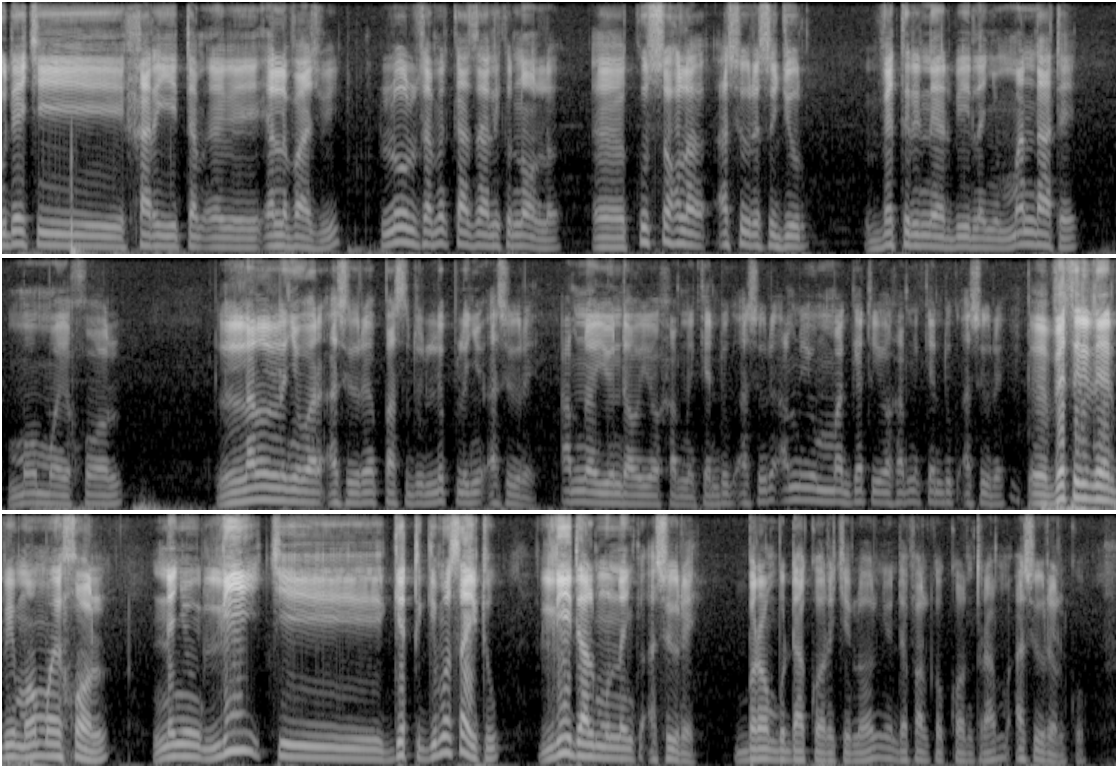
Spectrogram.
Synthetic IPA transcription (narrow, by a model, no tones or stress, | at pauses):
budɛcixɐɾjitɐmɛlvad͡ʒwilɔːlutɐmɛtkazalikɐnɔːlːɐ | kusɔxlɐɐsuɾesuɟur | veteɾinɛɾbilɐɲumɐndatɛmɔːmɔjxɔːl | ɐllɐɲuwɐɾʔɐsuɾepɐsduləpːlɐɲuʔɐsuːɾɛ̰ʔɐmnojundɐwjɔːxɐmnekɛndukɐsuɾeʔɐmjumɐɡɐtjɔːxɐmnekɛndukasuɾe | veteɾinɛɾbimɔmɔjxɔːl | nɐɲuliːci | ɡetːɡimɐsajtu | liːdalmunɐɲkɔʔasuɾe | bɐɾɔmbudakːɔɾecilɔːlɲudɛfɐlkɔkɔntɾamasuɾḛlkɔ̰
